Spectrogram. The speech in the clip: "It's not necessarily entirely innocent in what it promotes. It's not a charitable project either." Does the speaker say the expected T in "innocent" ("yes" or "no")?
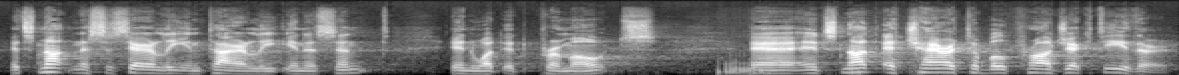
yes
